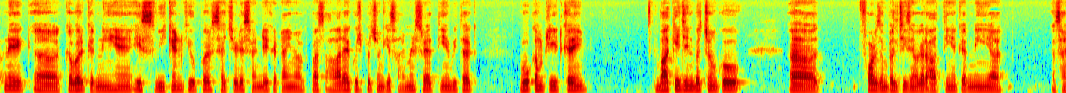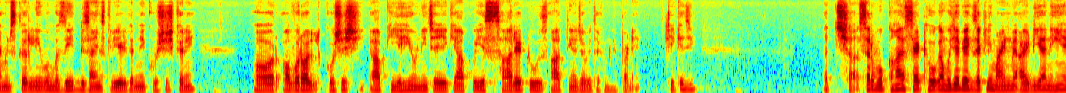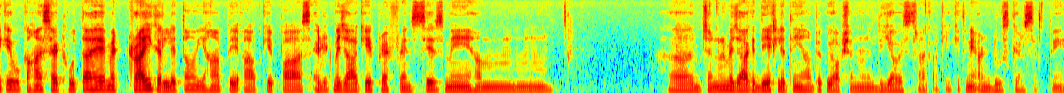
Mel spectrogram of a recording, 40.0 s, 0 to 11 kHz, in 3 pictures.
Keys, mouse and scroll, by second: 19.8-20.7 scroll down 1, 20.7-21.9 scroll up 1, 22.6 scroll down 1, 26.6 scroll up 1, 28.2 click, 35.4 click, 38.0 click.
